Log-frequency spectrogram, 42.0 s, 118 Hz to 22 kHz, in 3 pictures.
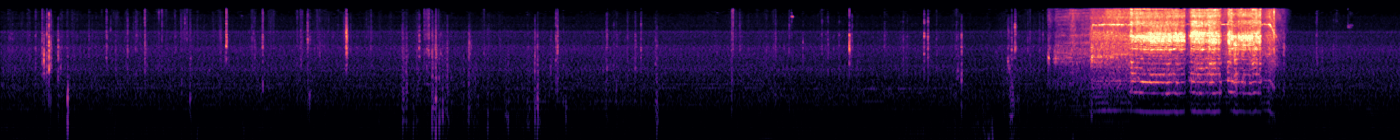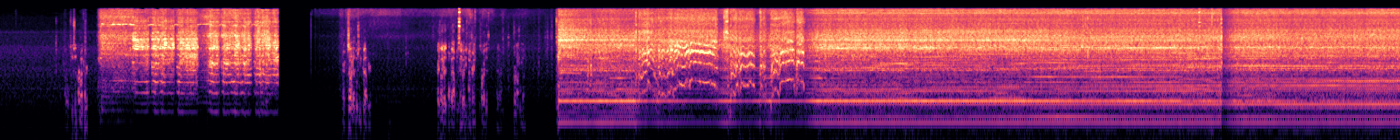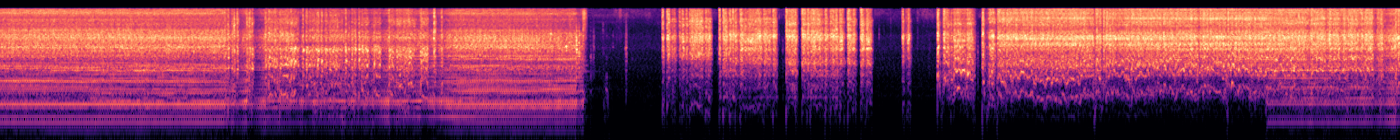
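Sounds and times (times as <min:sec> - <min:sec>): electric power tool running: 0:19.6 - 0:33.9, 0:38.7 - 0:42.0.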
